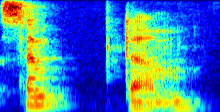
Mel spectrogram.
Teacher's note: i do have to close for the p so i just don't release it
